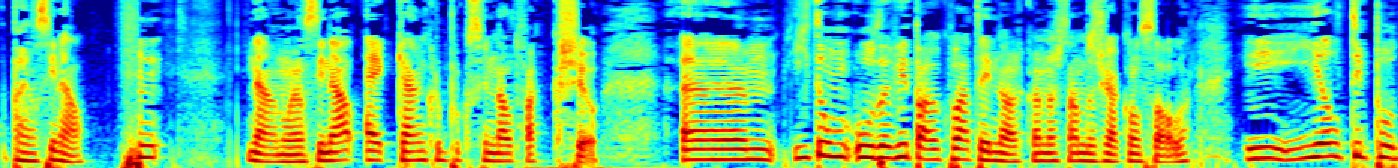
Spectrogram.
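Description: A man's voice: high voice, dry recording, clean studio sound. A man, hosting a podcast as a rambling, profane, self-mocking comic monologue. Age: 20s. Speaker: podcast host.

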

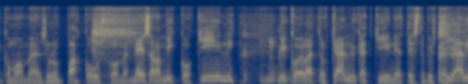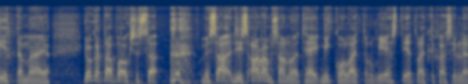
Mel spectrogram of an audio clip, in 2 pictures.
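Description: A man's voice: mid-range voice, darkish tone. A man telling a comedy story in casual chat, swearing a lot and acting out other people in broken English. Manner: swearing often, acts out voices in broken English. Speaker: comedian guest.

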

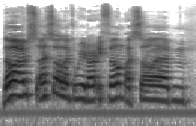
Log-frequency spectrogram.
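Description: A man chatting casually, laid-back and quick to laugh. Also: high voice, fairly even intonation, vocal fry. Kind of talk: casual podcast chat.

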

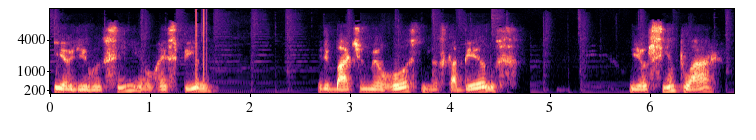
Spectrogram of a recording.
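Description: A man giving an emotional sermon testimony, telling his story with many halting restarts. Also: medium pitch, expressive, vocal fry, mellow, husky, dry recording, muffled recording, soft background music.

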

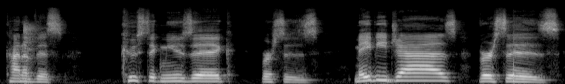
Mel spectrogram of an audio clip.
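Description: A man's voice: a little high, takes it slowly, a bit bright, a little hiss or hum. A man hosting a casual interview, speaking in an easygoing way with lots of hedging fillers. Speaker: podcast host.

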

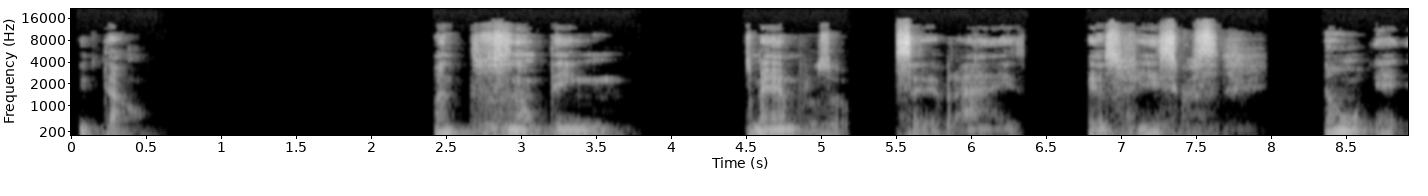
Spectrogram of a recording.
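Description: A man with a southern Brazilian accent, a musician guest in a conversational interview, telling anecdotes in a halting, emphatic way. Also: medium pitch, expressive, mellow, slightly rough.

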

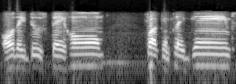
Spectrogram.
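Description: A man's voice: on the high side, little pitch movement, slow pace. A man calling in to a show, rambling and cursing with lots of "man" fillers. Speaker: caller. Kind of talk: voicemail call-in. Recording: tinny phone line.

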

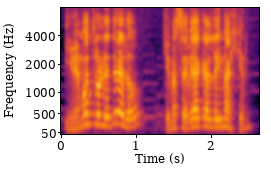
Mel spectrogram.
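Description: A man's voice: sits high, fast, muffled recording, faint music behind. A middle-aged man with a Chilean accent, telling a personal story in a casual, indignant way and acting out both sides of an argument. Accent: Chilean Spanish. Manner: animated, indignant, acts out quoted exchanges.

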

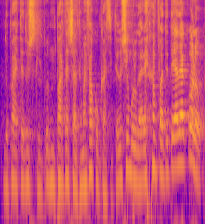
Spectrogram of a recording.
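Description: Animated man telling stories with slang. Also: a little high. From Romania. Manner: animated storytelling with slang and laughter. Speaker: podcast guest, breakdancer and stuntman. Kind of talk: casual chat.

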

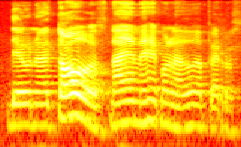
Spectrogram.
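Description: A woman's voice: lowish voice, fast, a bit bright. A young woman chatting casually as a co-host, blunt and swearing freely as she acts out little quotes. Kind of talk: casual chat. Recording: echoey room.

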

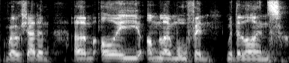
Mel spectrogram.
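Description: A man's voice: medium pitch, steady tone, slow pace. Chatty podcast co-host man. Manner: chatty, reads out scores. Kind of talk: casual sports podcast chat.

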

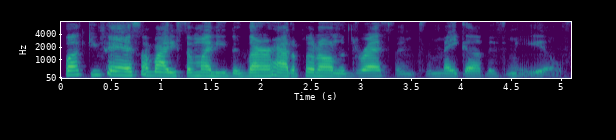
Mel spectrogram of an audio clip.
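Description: A woman's voice: low-pitched, steady tone, normal speed, no echo. An older woman chatting as a podcast guest, blunt, salty and opinionated in her way of talking. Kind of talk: casual chat.

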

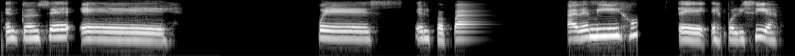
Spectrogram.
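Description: A woman from El Salvador with a Salvadoran accent, giving a slow, hesitant personal testimony as a migrant, with many fillers. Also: medium pitch, darkish tone, no room sound, highs cut off. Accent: Salvadoran Spanish. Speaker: interviewee, migrant. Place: Ciudad Juárez.

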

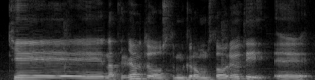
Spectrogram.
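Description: A man co-hosting a podcast, chatting casually with loose swearing and quick reactions. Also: fairly high pitch. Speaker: podcast co-host. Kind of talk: casual chat.

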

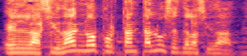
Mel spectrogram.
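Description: A Colombian male pastor preaching a sermon, telling stories in a lively, colloquial way and speaking straight to his listeners. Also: high voice, normal speed, soft background music. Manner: storytelling, lively and colloquial, addressing listeners directly.

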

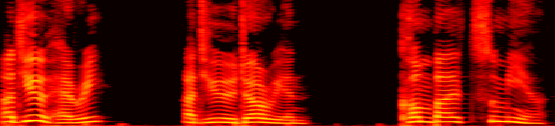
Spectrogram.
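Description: Earnest painter guy begging his friend, woman reading, slow clear voice. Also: high voice, a little mellow, no room sound, studio quality. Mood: pleading. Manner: pleading, insistent. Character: earnest, devoted male painter.

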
